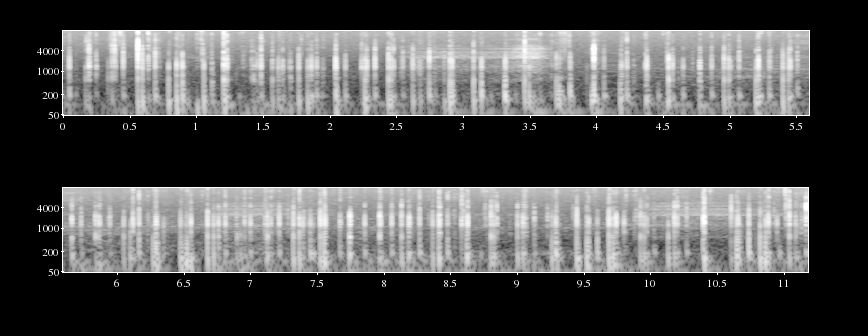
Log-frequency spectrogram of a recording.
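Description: Long nail tips tap rapidly and continuously on the top of a hand-sized, pink, hollow hard-plastic light-up skull decoration. Each tap is a short, dry click with a hollow, low-weighted body and almost no ring. The taps run as a dense, uneven patter that sounds much like rain on a surface.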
